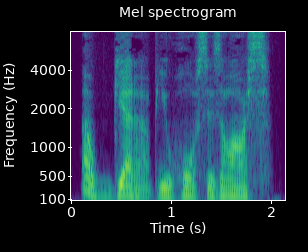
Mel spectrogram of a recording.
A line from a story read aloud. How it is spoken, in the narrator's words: Dylan's ... he snapped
